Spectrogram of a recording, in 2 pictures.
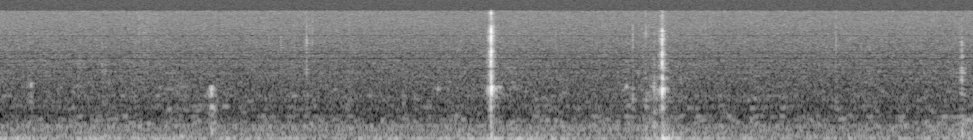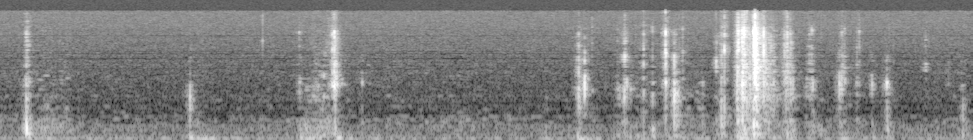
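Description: A solid pale blue Coast soap bar, held in the hand, has its surface shaved into curls with a utility knife blade. Quiet, crisp scraping and clicking strokes with bright high edges sound at irregular intervals over a low, steady background rumble. The cuts grow denser and louder toward the end.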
